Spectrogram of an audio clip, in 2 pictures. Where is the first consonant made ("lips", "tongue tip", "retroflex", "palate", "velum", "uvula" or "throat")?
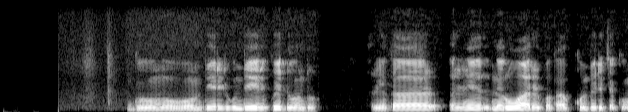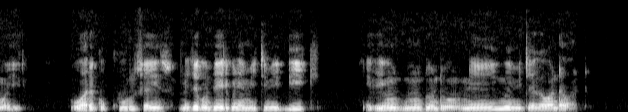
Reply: velum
